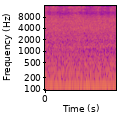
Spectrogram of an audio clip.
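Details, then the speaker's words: Central AC condenser unit after capacitor and fuse replacement following a power surge that stopped it. Steady low electrical hum, compressor running smoothly with no clicks or rattles; house cooling again, normal running. "and as you can hear, it's working. It's running literally."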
